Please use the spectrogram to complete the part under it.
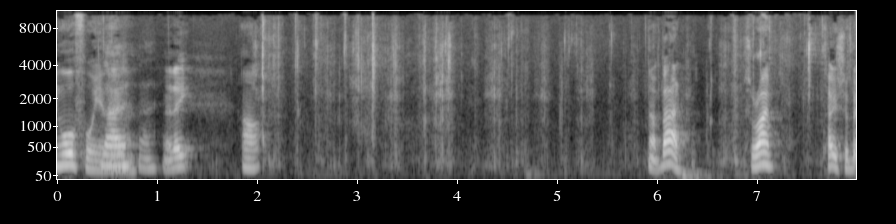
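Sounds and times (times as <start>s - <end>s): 
speech: 0.0s - 2.3s, 5.9s - 7.9s
several people crunching freeze-dried ice cream cubes: 1.9s - 7.9s.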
